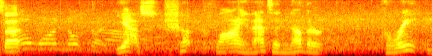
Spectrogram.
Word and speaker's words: Chuck Klein: Chuck Klein, I believe, is how you're going to pronounce that. Yes, Chuck Klein.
